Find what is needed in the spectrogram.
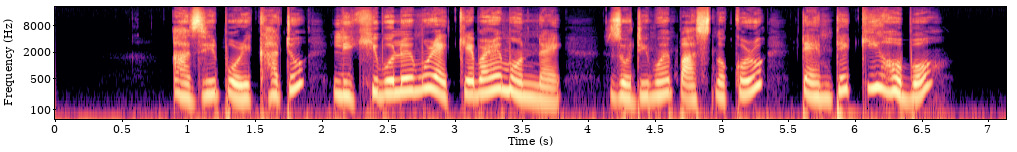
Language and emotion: Assamese, fearful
